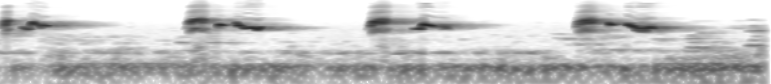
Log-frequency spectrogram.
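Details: Long-tailed shrike singing as a lure to provoke a reluctant shrike to answer; four rasping, falling notes about one per second over a faint low hum.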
